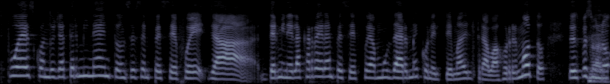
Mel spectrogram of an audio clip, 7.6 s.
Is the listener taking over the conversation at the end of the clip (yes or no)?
no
